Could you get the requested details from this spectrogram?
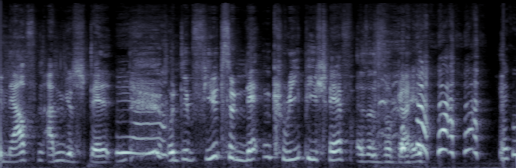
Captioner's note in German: Lachen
